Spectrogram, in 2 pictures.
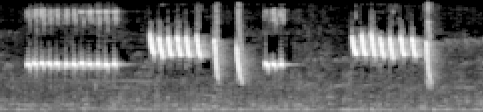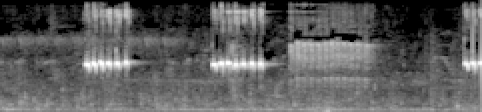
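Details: Caged brown-throated sunbird singing gacor nembak with platuk and cililin elements: high, evenly pulsed runs mixed with faster ringing trills and sharp downward-sweeping notes, then a softer buzzy passage before more pulsed notes.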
